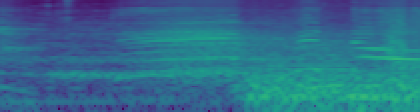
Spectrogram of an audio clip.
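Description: A magic spell whooshes with a sparkling shimmer.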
